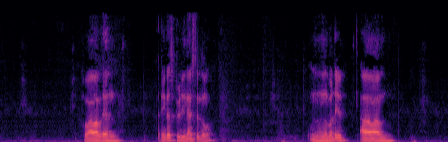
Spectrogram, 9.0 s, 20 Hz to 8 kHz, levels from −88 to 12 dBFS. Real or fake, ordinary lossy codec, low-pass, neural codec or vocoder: fake; MP3, 48 kbps; 7.2 kHz; codec, 16 kHz, 2 kbps, FreqCodec, larger model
